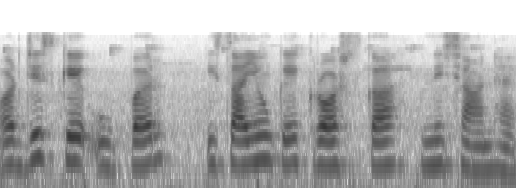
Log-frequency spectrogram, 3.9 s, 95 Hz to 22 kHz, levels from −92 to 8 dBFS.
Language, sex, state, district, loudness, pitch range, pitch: Hindi, female, Uttar Pradesh, Budaun, -25 LUFS, 185-200 Hz, 190 Hz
